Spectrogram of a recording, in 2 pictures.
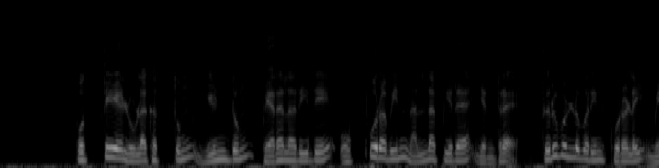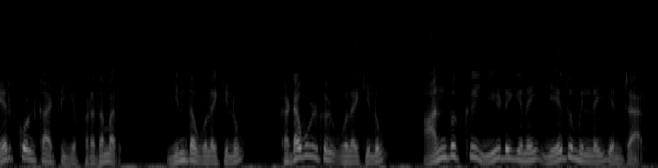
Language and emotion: Tamil, neutral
